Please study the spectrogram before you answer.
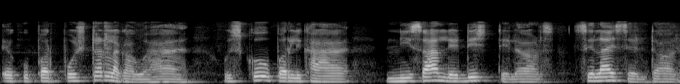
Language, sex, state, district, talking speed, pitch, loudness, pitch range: Hindi, male, Jharkhand, Garhwa, 140 wpm, 145 Hz, -20 LUFS, 125-160 Hz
